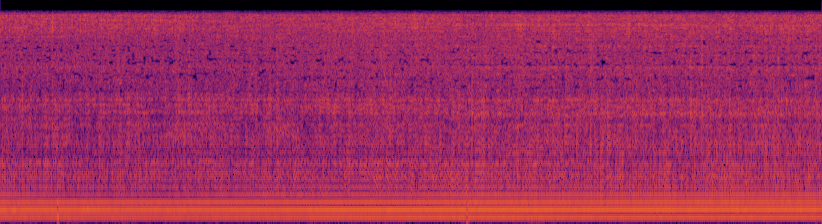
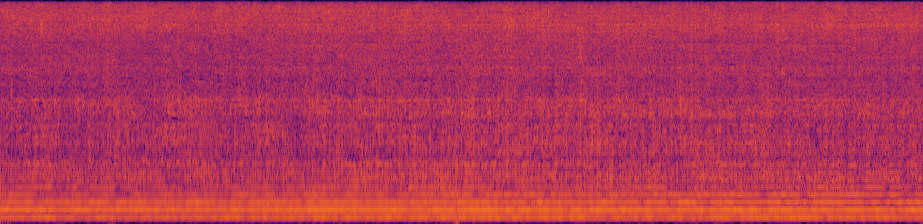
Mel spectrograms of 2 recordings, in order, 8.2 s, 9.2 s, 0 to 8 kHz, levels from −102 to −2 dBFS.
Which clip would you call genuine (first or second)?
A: first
